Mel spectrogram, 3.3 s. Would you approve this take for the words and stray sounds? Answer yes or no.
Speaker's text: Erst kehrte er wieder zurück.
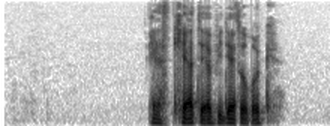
yes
